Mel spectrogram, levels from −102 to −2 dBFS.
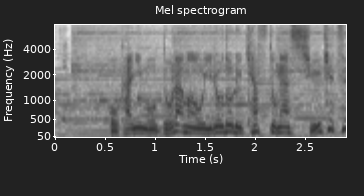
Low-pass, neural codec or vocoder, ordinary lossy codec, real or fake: none; none; none; real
